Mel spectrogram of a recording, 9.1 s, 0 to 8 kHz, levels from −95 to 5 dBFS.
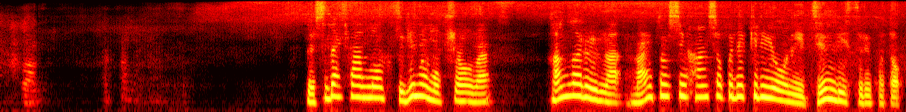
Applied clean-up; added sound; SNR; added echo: neural mask model Resemble Enhance denoiser.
